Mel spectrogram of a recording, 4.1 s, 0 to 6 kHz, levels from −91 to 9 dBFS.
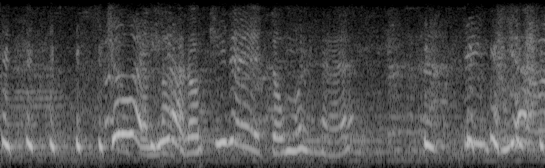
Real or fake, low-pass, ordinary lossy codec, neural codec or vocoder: real; 5.4 kHz; Opus, 24 kbps; none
